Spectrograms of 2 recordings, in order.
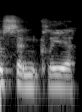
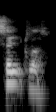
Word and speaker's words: Sinclair: And it's no Sinclair, it's Sinclair. Right? We're Scottish. Let's pronounce it right.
